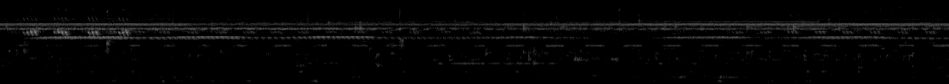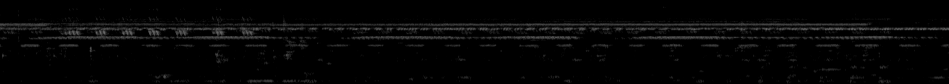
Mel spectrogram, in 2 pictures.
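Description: Night chorus of crickets and other insects: several overlapping high-pitched songs, a trill repeating in segments of about a second, a quick even chirping and a steady very high buzz.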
